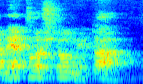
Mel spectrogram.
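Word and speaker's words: Gnathostomata: Craniata को दो प्रभाग में डिवाइड किया, एक एगनेथा और दूसरा नेथोस्टोमेटा, या जी साइलेंट है स्टूडेंट। एगनेथा, पहला है एगनेथा, ए का मतलब एब्सेंट और नेथा, GNATH, नेथा। नेथा का अर्थ है जबड़े या जा।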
